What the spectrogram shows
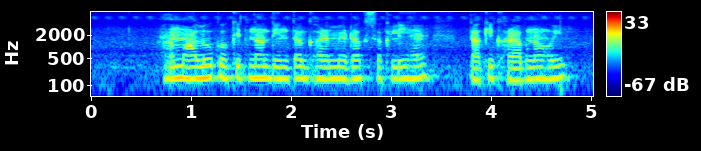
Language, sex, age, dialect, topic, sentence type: Magahi, male, 25-30, Western, agriculture, question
